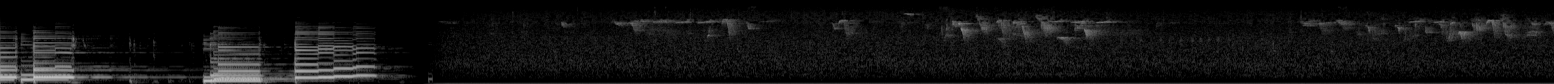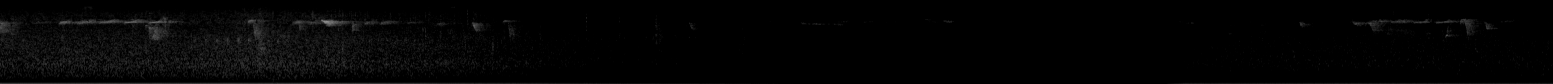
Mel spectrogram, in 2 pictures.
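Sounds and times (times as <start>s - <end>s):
faint steady hiss: 4.3s - 26.0s, 27.2s - 31.0s
small birds twittering: 5.6s - 12.4s, 13.0s - 20.8s.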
